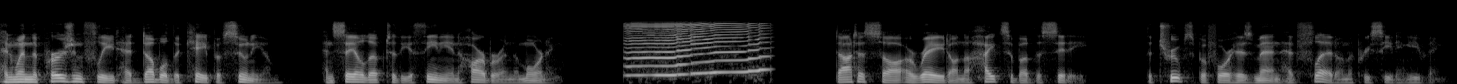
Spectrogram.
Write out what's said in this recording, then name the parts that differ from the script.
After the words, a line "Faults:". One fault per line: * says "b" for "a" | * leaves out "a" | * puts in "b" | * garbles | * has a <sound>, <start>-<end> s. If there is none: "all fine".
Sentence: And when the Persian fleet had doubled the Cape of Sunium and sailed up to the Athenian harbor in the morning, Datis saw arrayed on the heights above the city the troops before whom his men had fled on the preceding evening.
And when the Persian fleet had doubled the Cape of Sunium and sailed up to the Athenian harbor in the morning, Datis saw arrayed on the heights above the city the troops before his men had fled on the preceding evening.
Faults:
* has a squeak, 6.2-7.8 s
* leaves out "whom"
